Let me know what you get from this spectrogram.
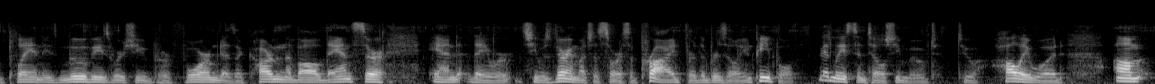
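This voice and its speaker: A man's voice: fairly low pitch, dark tone, muffled recording. A man, a history professor, giving a conversational college lecture with frequent fillers and restarts.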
